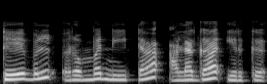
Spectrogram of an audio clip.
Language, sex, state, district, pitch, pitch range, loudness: Tamil, female, Tamil Nadu, Nilgiris, 225 Hz, 205-250 Hz, -16 LUFS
